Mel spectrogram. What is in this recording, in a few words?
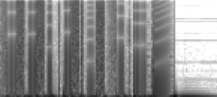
Speech, MOS6581R2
